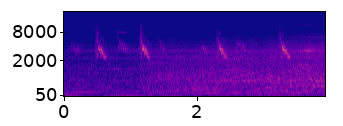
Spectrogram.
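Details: Male house sparrow uttering quick, falling chirps, four loud ones in four seconds with quieter accompanying notes, over a low mechanical hum.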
